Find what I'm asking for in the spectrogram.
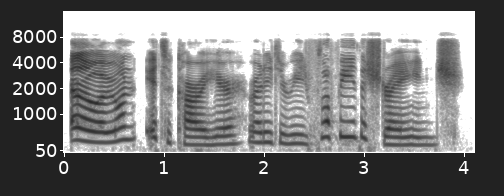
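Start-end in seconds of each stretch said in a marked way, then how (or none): none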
